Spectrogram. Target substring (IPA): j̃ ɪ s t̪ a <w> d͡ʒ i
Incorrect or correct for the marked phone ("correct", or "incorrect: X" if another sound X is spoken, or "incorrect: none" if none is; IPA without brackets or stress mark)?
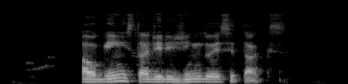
incorrect: none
